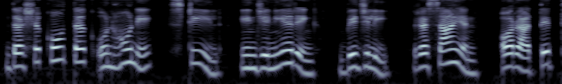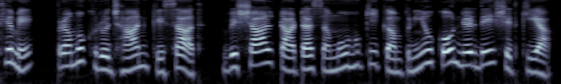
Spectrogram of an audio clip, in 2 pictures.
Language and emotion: Hindi, neutral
